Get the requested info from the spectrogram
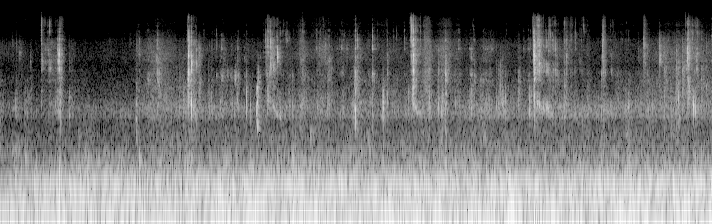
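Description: A person chewing food close to the microphone, with many small irregular wet mouth clicks and smacks. A steady low hum runs underneath.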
